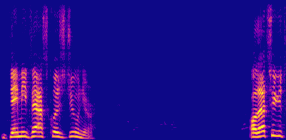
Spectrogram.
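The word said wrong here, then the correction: Jaquez: How did you say it the first? Jacquez. Okay, yeah, Jamie Jacquez Jr., yeah.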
